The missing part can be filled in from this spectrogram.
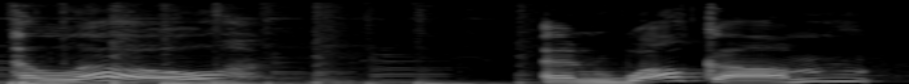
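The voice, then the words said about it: Speaking very slowly. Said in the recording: “saying that so slowly.”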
